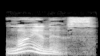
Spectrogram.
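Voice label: "lioness", British English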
